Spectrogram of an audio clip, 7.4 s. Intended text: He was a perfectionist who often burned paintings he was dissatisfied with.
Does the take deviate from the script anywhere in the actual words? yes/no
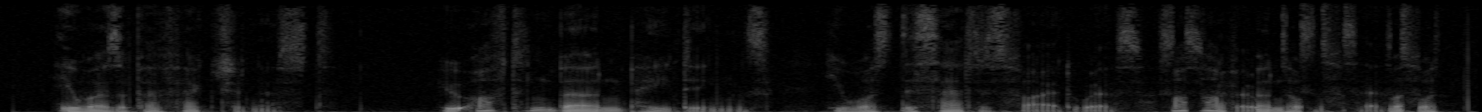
yes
